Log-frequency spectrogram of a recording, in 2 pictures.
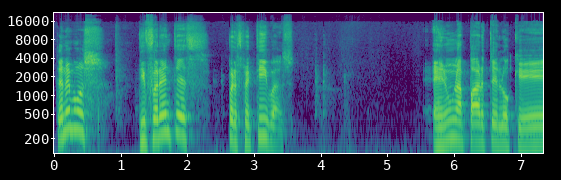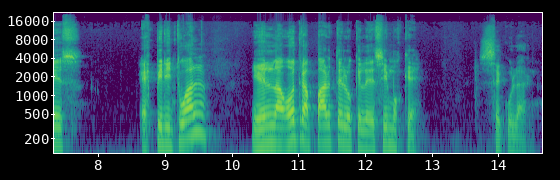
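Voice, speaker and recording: This seminary lecturer from Argentina speaks slowly and with animation, pausing often, in a fairly high voice. He has an Argentine accent and fills his classroom lecture with rhetorical questions aimed at the students.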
